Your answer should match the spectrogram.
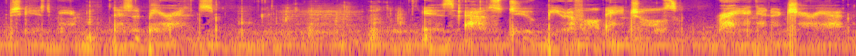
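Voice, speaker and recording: A person whispering in a breathy, unvoiced voice, chatting and explaining as an ASMR host in a deliberate manner. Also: poor audio. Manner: slow, deliberate, with drawn-out pauses.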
